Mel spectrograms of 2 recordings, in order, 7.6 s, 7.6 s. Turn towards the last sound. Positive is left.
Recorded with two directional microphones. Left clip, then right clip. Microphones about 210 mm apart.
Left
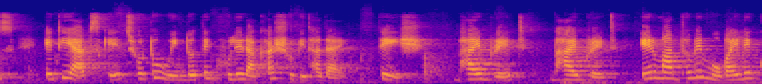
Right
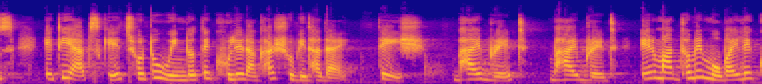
turn(degrees=-45)  # may be behind; listen again after turning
